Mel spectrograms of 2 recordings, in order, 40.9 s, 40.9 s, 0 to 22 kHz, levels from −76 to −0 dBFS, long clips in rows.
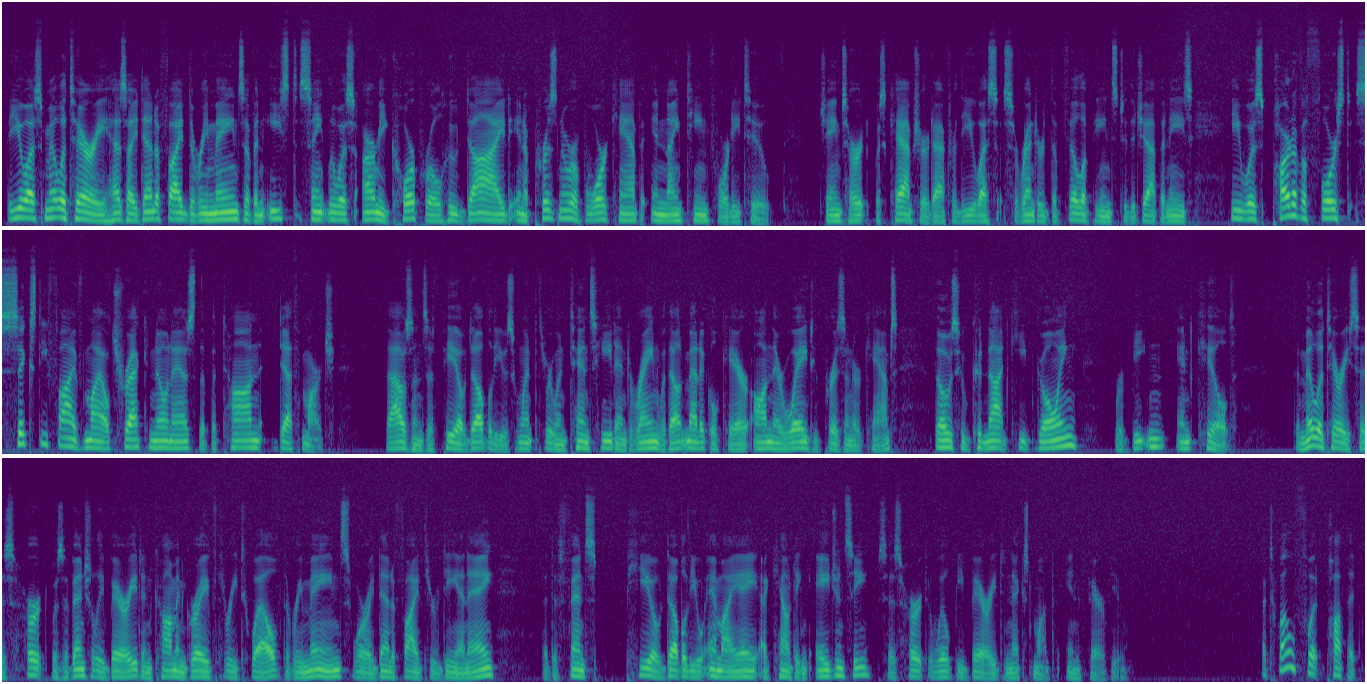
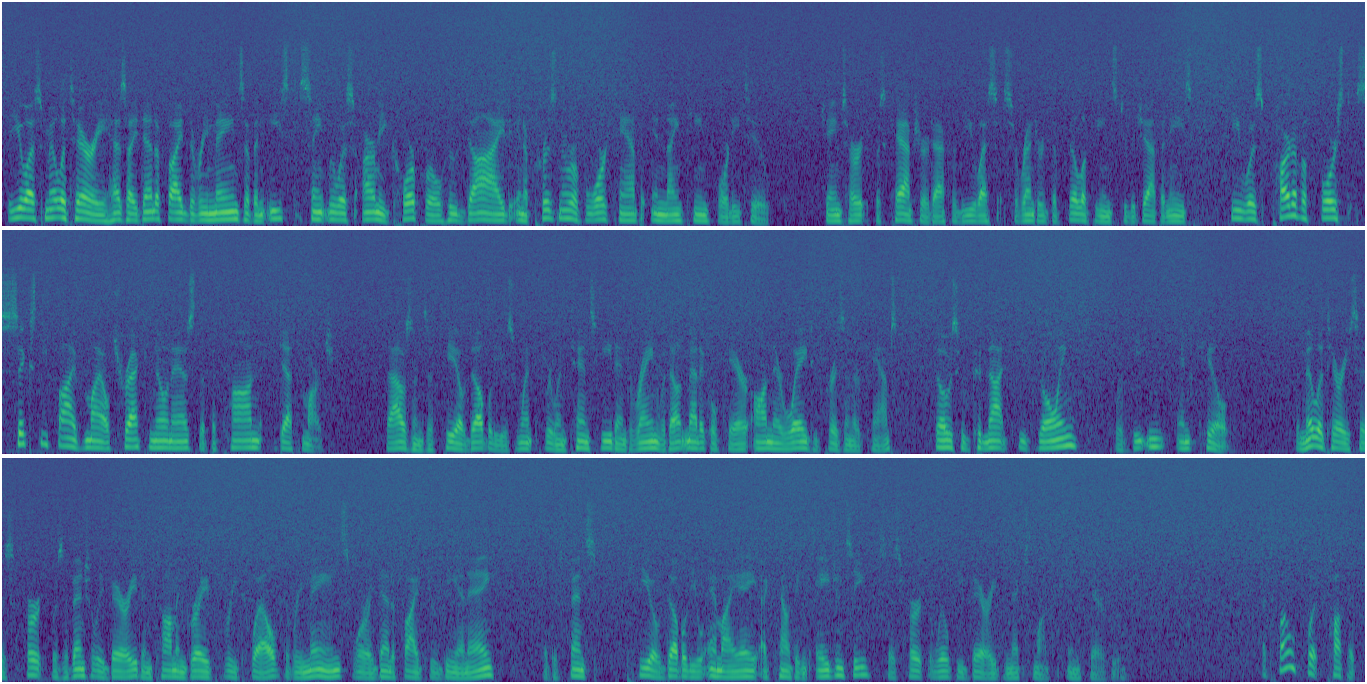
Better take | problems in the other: first | hiss; loud; throughout; 3 dB below the speech; faint in the first

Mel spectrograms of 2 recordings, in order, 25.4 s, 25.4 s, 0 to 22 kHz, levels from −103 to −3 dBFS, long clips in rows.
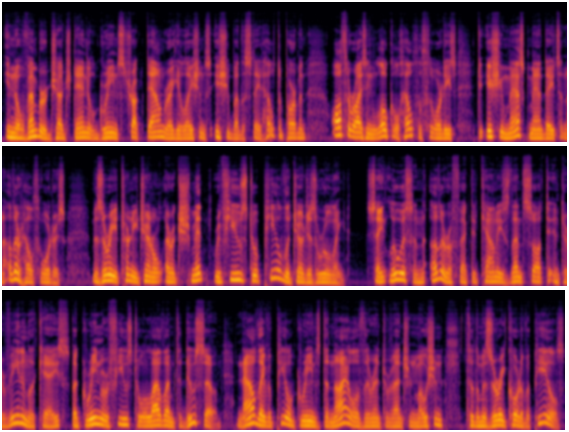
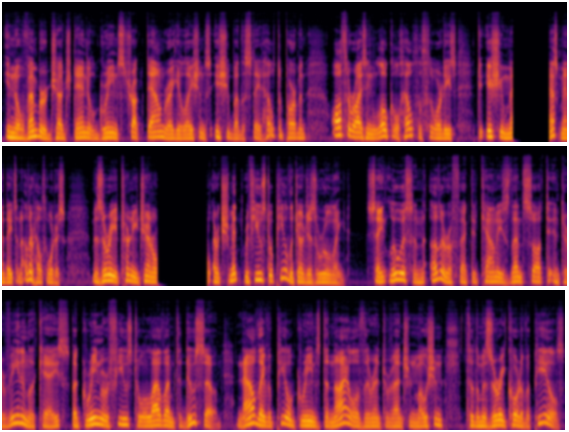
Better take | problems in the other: first | audio freezing; at 7.5 s for 0.5 s and at 11 s for 1 s

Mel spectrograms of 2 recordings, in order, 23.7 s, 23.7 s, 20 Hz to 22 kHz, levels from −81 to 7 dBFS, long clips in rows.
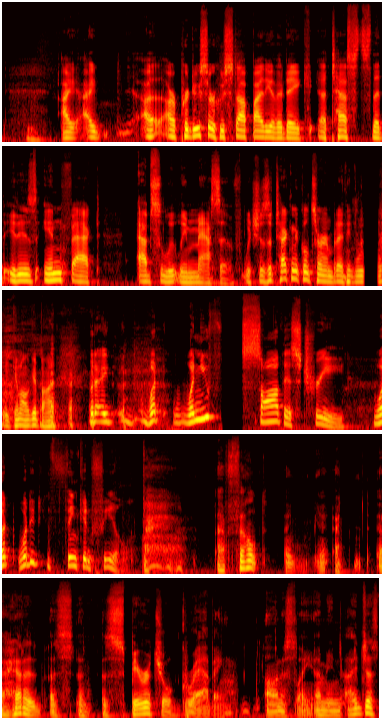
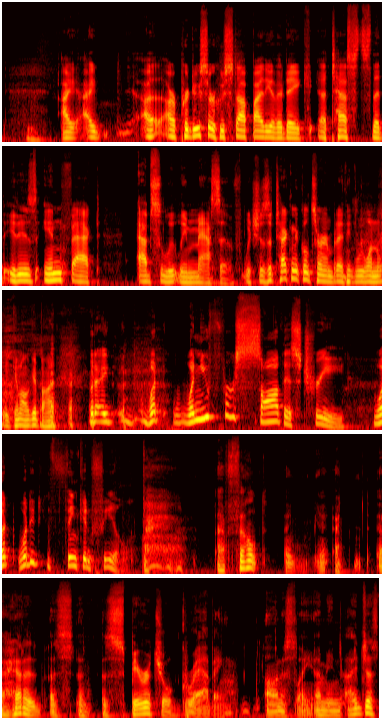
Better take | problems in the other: second | audio cutting out; at 9.5 s and at 12 s

